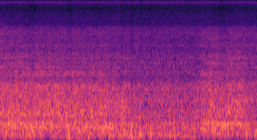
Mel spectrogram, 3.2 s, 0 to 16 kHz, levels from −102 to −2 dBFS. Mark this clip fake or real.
real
